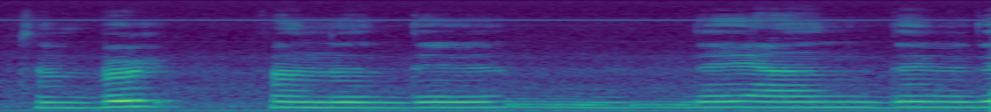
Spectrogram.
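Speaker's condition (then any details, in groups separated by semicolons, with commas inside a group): Cerebral palsy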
